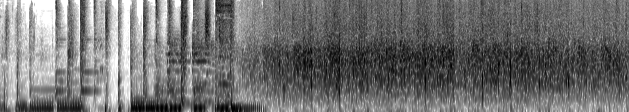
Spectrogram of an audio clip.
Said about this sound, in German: Die Leute klatschen, das ist ja so das Brot.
